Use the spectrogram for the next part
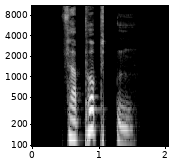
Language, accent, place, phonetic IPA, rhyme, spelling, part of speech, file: German, Germany, Berlin, [fɛɐ̯ˈpʊptn̩], -ʊptn̩, verpuppten, adjective / verb, De-verpuppten.ogg
- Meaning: inflection of verpuppen: 1. first/third-person plural preterite 2. first/third-person plural subjunctive II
